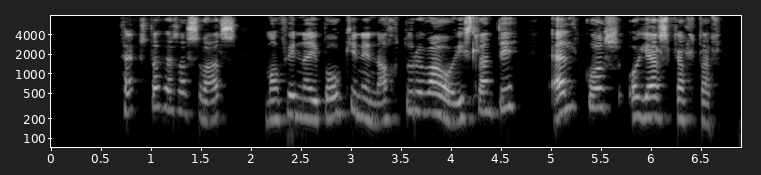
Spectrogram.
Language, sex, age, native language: Icelandic, female, 60-69, Icelandic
